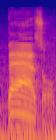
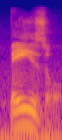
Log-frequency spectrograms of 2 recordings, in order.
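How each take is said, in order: First: It is said with a British pronunciation. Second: It is said with an American pronunciation.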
